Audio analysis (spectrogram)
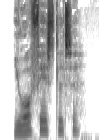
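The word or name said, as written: jordfæstelses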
